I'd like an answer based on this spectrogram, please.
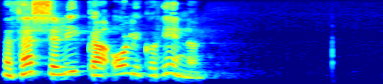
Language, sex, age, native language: Icelandic, female, 70-79, Icelandic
